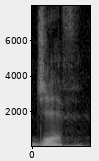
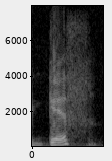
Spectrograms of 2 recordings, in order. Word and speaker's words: GIF: Jonah Hill GIF. Is that how you say it? Is it GIF or is it JIF? Somebody? Anybody? – I think it's a GIF.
